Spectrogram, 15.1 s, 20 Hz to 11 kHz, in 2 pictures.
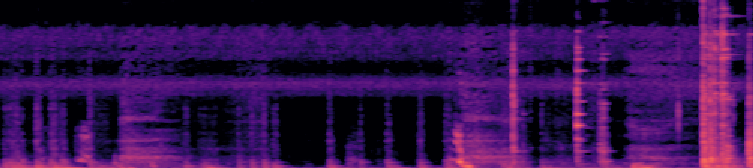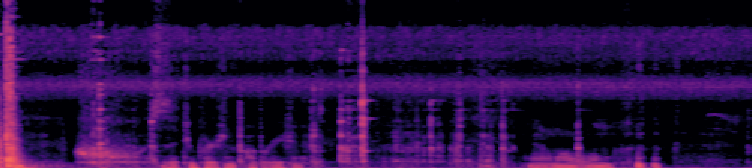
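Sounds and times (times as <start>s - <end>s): clicks and scrapes: 0.0s - 6.2s, 10.5s - 13.4s
man grunting with effort: 4.5s - 5.2s.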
